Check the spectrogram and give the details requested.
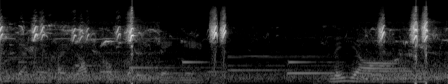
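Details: Roost-calling black white-bellied swallows, male and female, used to draw birds to nets and glue traps in August 2024: a quick twittering series, paired sharp chirps, then a burst of chirps, with steady low tones behind.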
